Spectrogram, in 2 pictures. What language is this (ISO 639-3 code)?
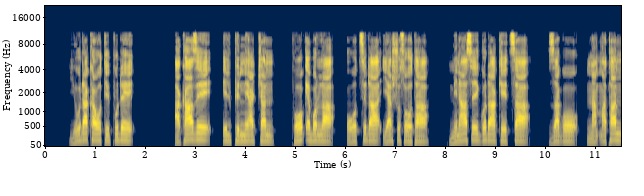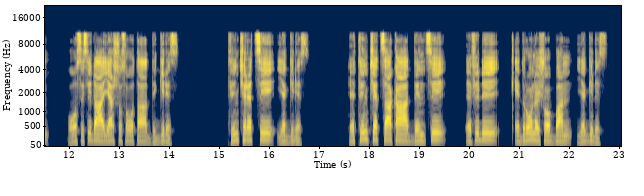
gmv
